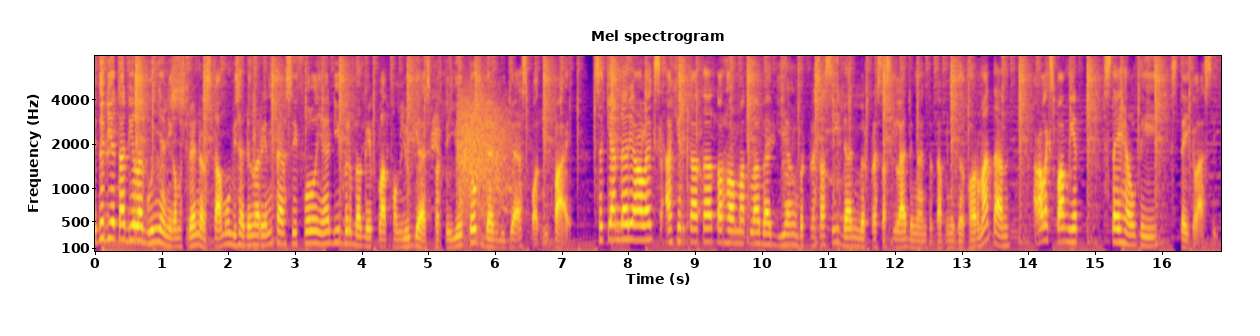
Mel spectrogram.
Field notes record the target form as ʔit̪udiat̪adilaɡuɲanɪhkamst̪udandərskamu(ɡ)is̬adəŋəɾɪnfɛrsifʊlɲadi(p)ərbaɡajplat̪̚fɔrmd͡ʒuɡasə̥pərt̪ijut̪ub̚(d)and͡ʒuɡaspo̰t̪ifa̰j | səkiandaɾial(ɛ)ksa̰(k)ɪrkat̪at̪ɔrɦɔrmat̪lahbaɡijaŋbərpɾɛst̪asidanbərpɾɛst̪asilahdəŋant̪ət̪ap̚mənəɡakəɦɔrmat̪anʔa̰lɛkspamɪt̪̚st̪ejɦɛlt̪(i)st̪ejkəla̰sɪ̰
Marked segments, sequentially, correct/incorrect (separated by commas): incorrect, incorrect, correct, correct, incorrect, correct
